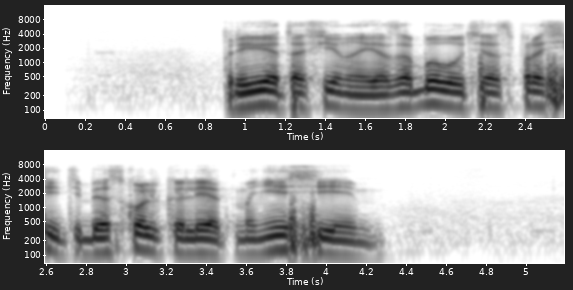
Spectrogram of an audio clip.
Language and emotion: Russian, neutral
